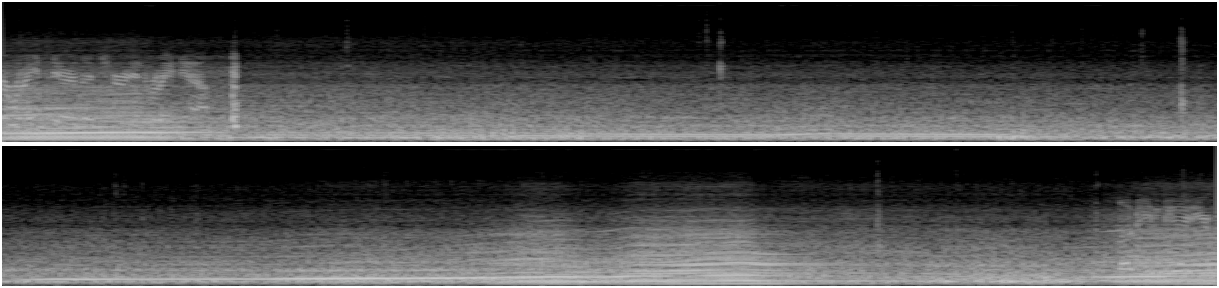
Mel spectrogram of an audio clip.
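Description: A race car's engine on a track, the tone sweeping up and down as the driver rolls onto the throttle out of corners, a steady close drone running under an instructor's talk throughout.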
